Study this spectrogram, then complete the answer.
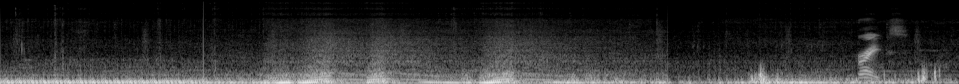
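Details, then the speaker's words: Nissan 300ZX started for the first time after 9 years sitting untouched: catches and holds a steady idle, quick blips rise and fall cleanly with no stumble and no smoke; sounds healthy. "listen it doesn't sound bad either sounds well nice and there's no smoke is there no"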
